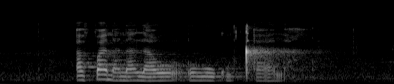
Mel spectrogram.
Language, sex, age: Zulu, female, 22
